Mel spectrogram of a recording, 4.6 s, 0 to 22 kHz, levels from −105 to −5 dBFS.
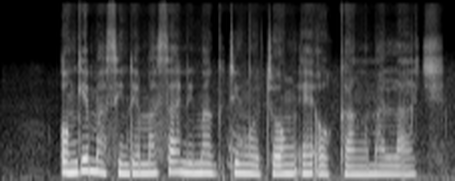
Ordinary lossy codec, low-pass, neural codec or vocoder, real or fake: none; 19.8 kHz; autoencoder, 48 kHz, 128 numbers a frame, DAC-VAE, trained on Japanese speech; fake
